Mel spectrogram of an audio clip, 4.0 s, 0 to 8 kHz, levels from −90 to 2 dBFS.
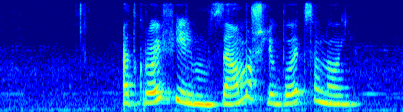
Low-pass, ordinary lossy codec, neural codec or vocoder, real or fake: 7.2 kHz; Opus, 16 kbps; none; real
